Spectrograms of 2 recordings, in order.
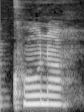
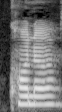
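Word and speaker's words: Conner: was inducted to the national film registry so corner connor sorry i think he pronounced the same wrong connor continued to produce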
